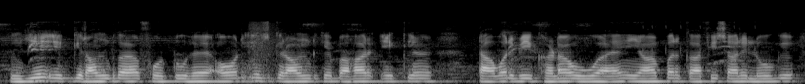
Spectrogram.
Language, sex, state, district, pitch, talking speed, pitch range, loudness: Hindi, male, Uttar Pradesh, Muzaffarnagar, 140 Hz, 180 wpm, 135-140 Hz, -23 LUFS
